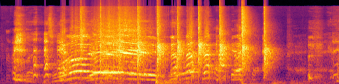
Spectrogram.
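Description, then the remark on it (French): A burst of enthusiastic cheering with high whoops and shouts over a patter of hand claps, loud for about five seconds, with some laughter mixed in as it tapers off. “Alors là, une grosse ola.”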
